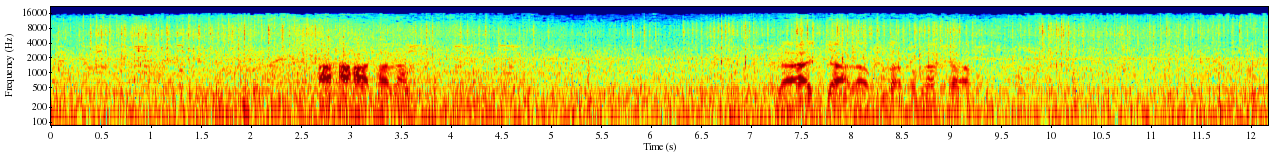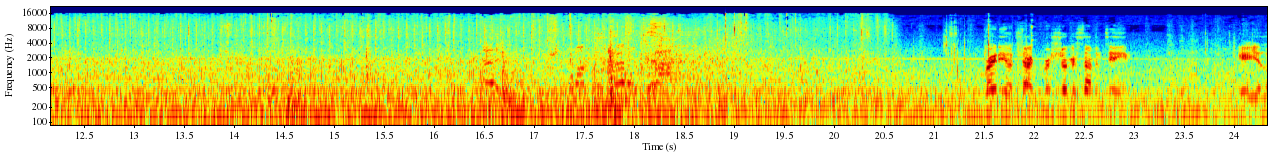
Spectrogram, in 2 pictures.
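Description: Propeller plane engines drone and roar steadily.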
